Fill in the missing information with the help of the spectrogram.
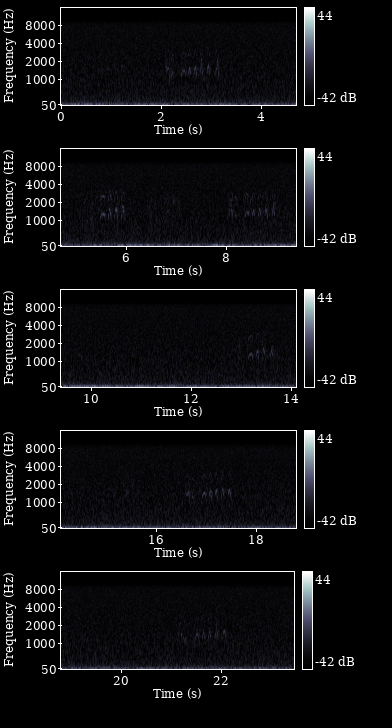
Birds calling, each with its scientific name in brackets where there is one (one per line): Band-rumped Storm-Petrel (Hydrobates castro)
